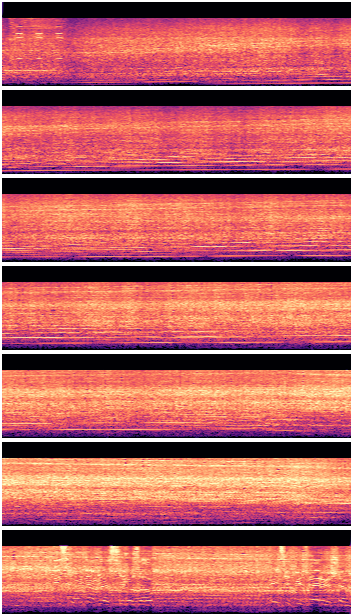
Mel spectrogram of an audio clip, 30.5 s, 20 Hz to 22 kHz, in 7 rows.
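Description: Tuned Nissan GT-R's twin-turbo 3.8-litre V6, with an aftermarket exhaust, at full throttle on a chassis dynamometer: the revs climb steadily in one long, unbroken pull for about twenty seconds, then the throttle closes and the revs fall away as the rollers run down.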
